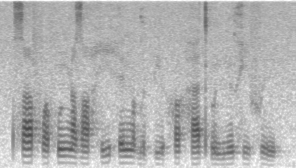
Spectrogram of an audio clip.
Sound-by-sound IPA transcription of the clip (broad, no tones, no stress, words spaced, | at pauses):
sˤifɔ fũŋizˤa hi hɘŋɔɡo pʲuhɔ hatʼũ bʲũxi fɨ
